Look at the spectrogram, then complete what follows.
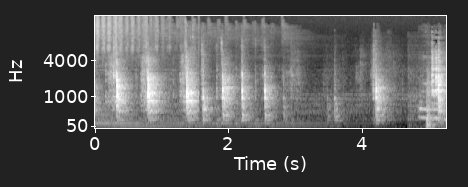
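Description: Kitchen knife chopping a carrot into julienne strips on a wooden cutting board: a regular run of knife strikes, about three a second, that slows and fades after about three seconds. A single louder knock comes near the end.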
